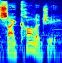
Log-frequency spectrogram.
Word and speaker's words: psychology: Words like knee, gnome, honest, and psychology can really throw you off. Remember, the K in knee is silent, just like the G in gnome, the H in honest, and the P in psychology.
